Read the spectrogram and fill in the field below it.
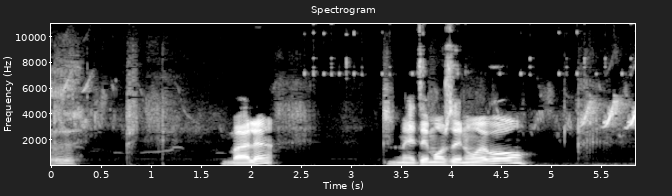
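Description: A young man speaks with animation into a close microphone, drawing out his words.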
